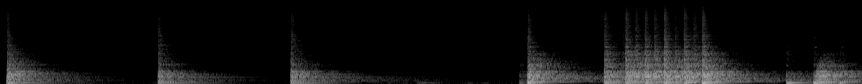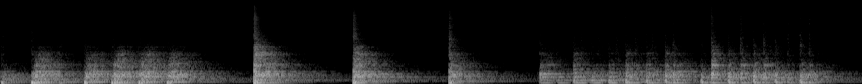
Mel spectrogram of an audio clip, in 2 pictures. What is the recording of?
Tapping metal cake tin
Tapping a metal cake tin with finger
